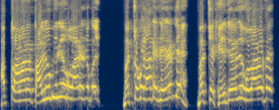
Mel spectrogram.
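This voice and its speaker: An actor playing a deaf man in a comedy interview, who mishears every question and rambles loudly and indignantly. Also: very high voice, quick pace. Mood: scolding. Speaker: guest character in comedy interview. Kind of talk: comedy sketch acting.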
